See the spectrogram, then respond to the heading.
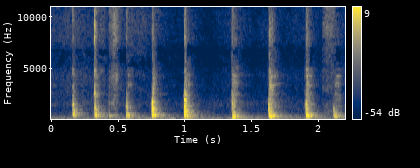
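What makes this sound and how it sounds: About nine short, dry knocks ring out as the welded rocker sill area is tapped on the first side of a 1968 MGB roadster whose rusted sills were repaired about 20 years ago. Each tap is a quick midrange thock that dies away almost at once. The taps sound like solid metal rather than filler, though the extent of the metalwork can't be told.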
